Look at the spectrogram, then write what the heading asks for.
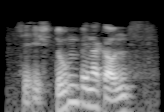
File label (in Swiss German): "dumm", alsace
